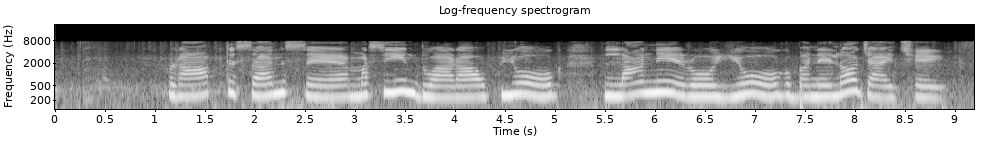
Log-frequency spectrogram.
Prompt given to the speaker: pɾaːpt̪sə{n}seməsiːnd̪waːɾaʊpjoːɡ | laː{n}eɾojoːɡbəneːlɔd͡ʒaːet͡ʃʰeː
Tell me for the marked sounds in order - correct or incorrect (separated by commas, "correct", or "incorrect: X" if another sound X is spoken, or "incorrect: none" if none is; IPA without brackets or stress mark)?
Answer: correct, correct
